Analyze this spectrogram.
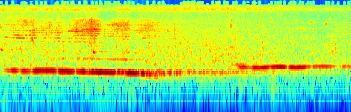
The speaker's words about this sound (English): Humpback whales are feeding and calling. And nearby, a harbor porpoise chimes in, as well as a pod of orcas. And the rumble of a huge chunk of ice breaking off a glacier and causing large waves.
